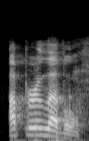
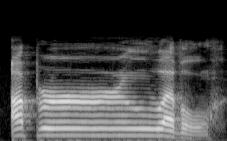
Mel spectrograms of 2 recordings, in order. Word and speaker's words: upper level: instead of upper upper upper level I put a pourable hmm ok so let's say let's control the r into the L so try this with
